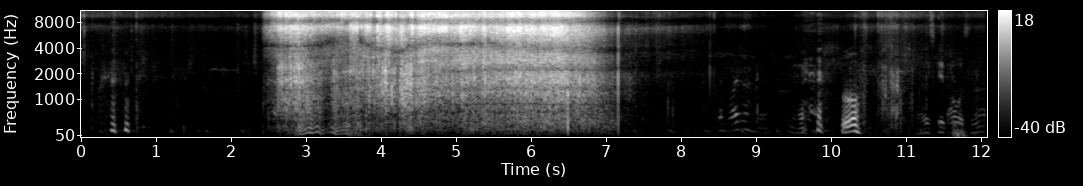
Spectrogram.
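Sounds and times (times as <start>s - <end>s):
firework hissing: 2.4s - 8.4s
firework crackling: 2.4s - 8.5s.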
